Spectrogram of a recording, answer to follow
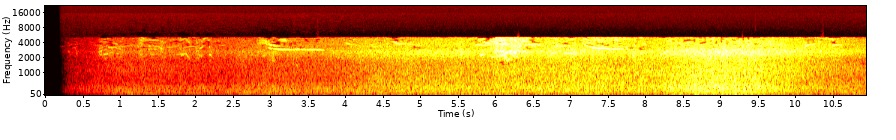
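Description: Sea waves washing, building gradually from faint to much louder, with a few short bird calls over them, as a sound-effect opening to a song.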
